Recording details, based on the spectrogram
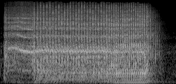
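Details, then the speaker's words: Impact driver driving pocket screws into a face frame; rapid rattling hammer with high whine for about 1.5 seconds, then stops as screw seats; normal impact driver operation. "The reason I like the impact driver is just the ergonomics of it. It just works."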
